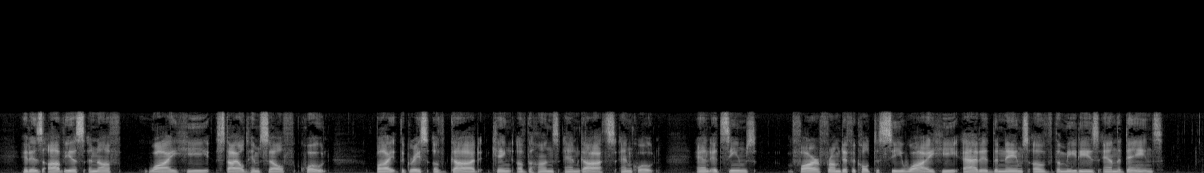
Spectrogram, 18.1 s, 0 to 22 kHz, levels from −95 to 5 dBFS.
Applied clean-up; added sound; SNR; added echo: none; none; none; none.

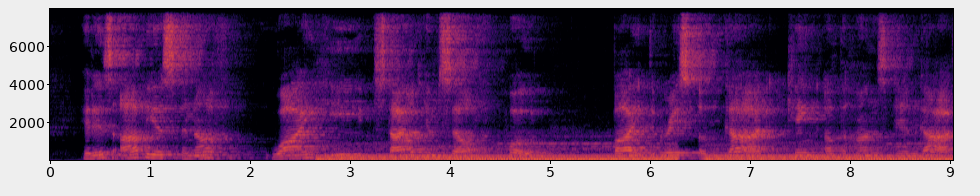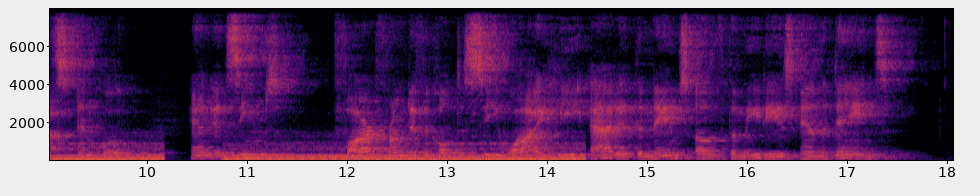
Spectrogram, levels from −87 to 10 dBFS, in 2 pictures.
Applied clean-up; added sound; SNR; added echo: none; Engine; -3 dB; reverberation time 0.9 s.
